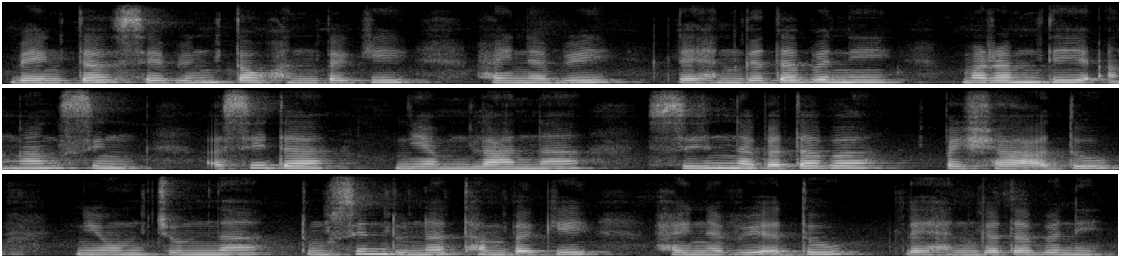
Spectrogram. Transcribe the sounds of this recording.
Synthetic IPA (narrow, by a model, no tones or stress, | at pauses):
beŋk̚dɐsebiŋtawhɐnbɐɡihajnɐbileɦɐnɡɐdɐbɐni | mɐɾɐmdiɐ̰ŋaŋsiŋ | ɐ̰sidɐ | nijɐmlanɐ | siznːɐɡɐdɐbɐ | pɐjsaɐ̰du | nijomd͡ʒumnɐtuŋsindunɐtʰɐmbɐɡi | hajnɐbiɐ̰duleɦɐnɡɐdɐbɐni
